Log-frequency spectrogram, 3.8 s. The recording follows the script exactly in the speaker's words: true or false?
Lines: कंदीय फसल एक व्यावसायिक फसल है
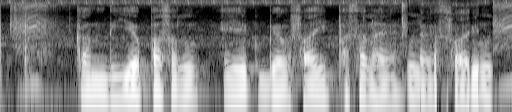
false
